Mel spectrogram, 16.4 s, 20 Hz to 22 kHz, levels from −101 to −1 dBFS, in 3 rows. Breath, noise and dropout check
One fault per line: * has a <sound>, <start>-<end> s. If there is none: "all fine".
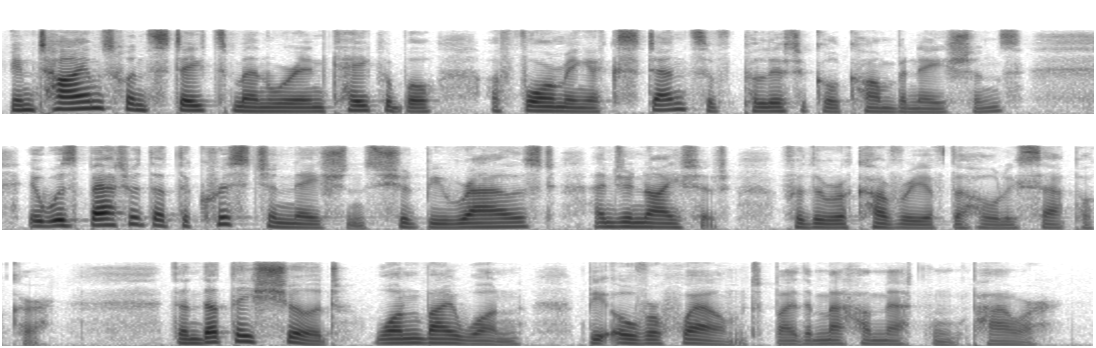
all fine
